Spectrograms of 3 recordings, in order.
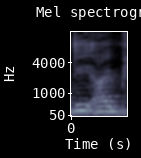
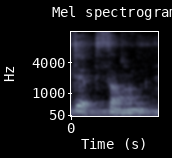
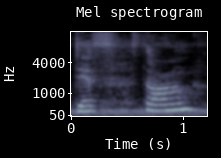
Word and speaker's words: diphthong: And it's spelled D-I-P-H-T-H-O-N-G, but it's, in America we say diphthong. And I've heard British people say it diphthong, but in America we tend to say diphthong.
